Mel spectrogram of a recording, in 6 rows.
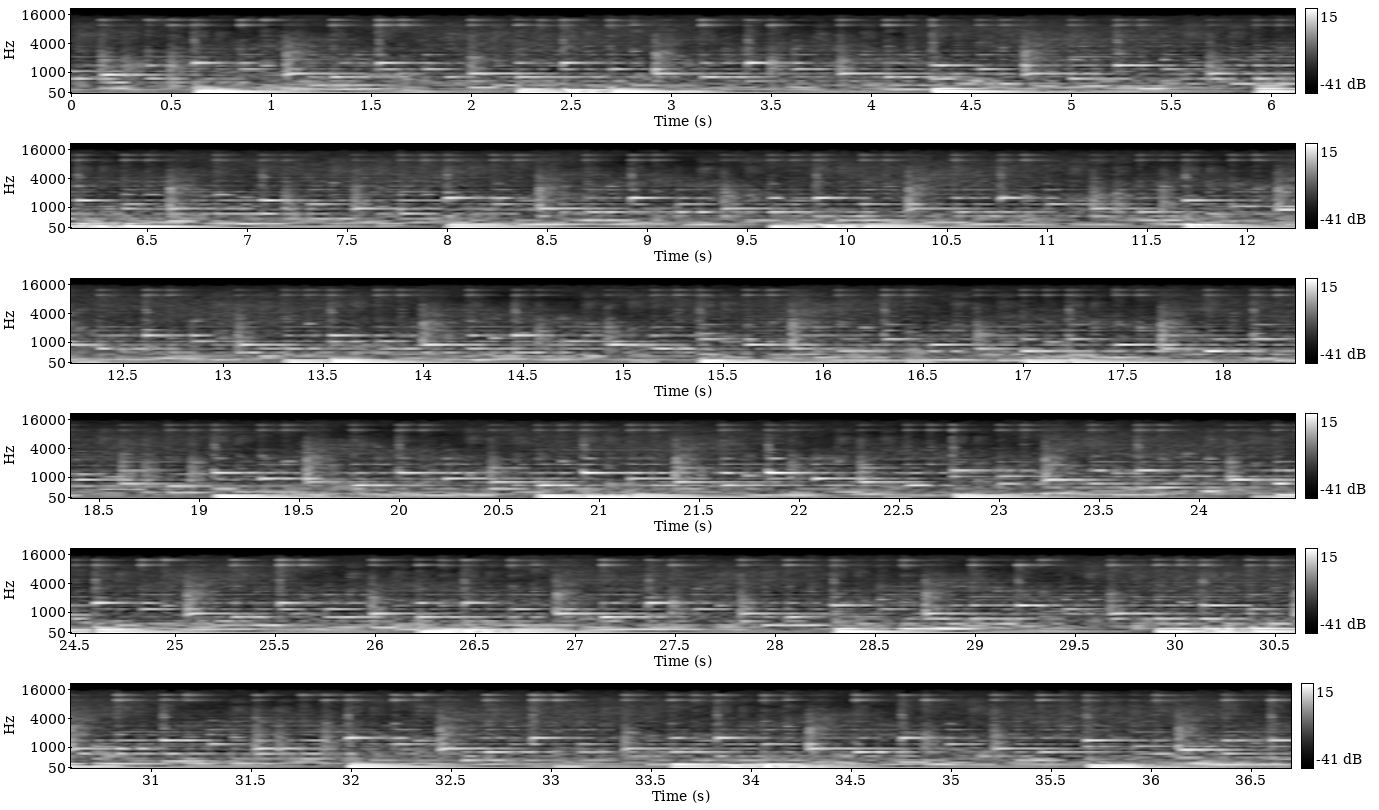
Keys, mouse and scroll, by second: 8.6 click, 9.3 Tab, 9.9-10.7 scroll down 1, 10.7-12.3 middle drag, 13.4 scroll up 1, 14.7 click, 19.8 click, 21.9 click, 27.2 click, 36.5 click.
